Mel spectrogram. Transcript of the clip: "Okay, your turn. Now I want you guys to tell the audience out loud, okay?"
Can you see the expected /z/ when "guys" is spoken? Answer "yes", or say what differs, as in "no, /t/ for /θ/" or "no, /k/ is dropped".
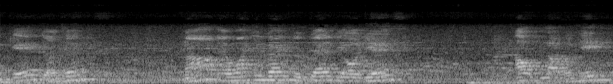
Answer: no, /z/ is dropped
